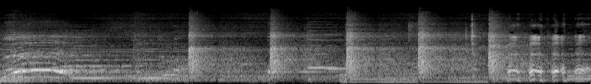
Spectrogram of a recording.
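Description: Loud, sharp claps ring out in an uneven rhythm, a few spaced hits at first, then quicker ones toward the end, over a faint sustained musical hum. Audience members clapping during a sermon about communion.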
